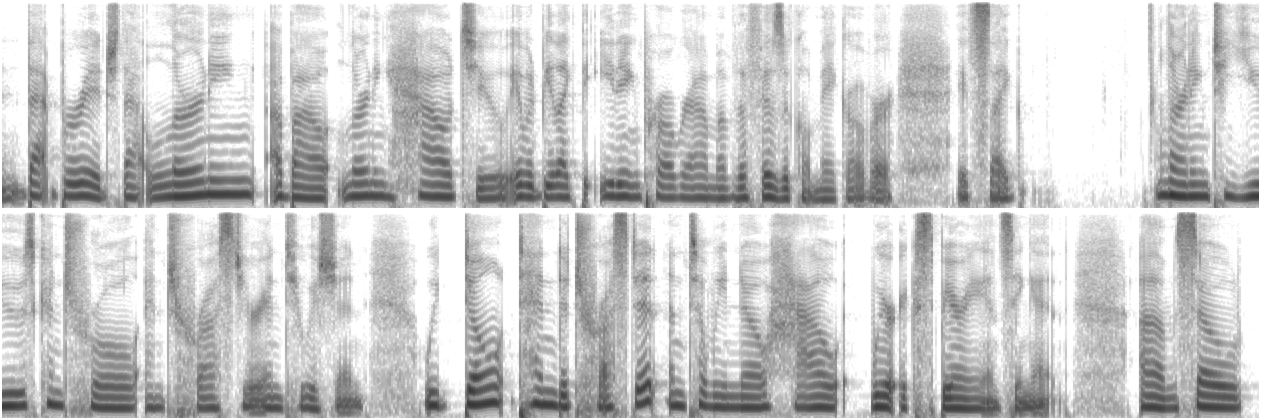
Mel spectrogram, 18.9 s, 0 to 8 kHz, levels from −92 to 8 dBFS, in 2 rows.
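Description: Speech runs for the whole clip with aliasing. Sibilants sound gritty and metallic, and the top of the spectrum is dense right up to about 8 kHz. The fold point suggests a drop from 48 kHz to 16 kHz with no anti-aliasing filter first. Energy above 8 kHz was not removed, so it mirrors back below that edge as unrelated tones. The folded content sits around 20 dB under the speech.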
